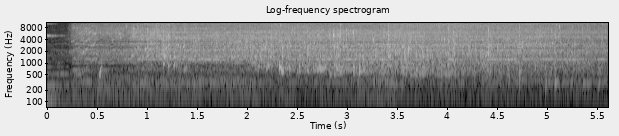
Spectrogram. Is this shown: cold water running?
yes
